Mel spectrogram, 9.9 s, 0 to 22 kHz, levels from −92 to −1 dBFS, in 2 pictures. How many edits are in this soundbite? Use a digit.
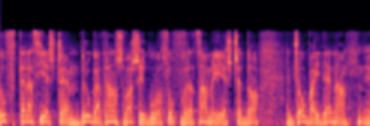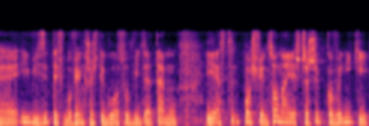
2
